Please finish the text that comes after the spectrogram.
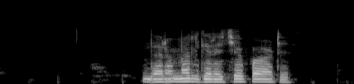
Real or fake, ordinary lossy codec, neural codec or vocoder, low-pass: fake; AAC, 32 kbps; vocoder, 44.1 kHz, 80 mel bands, Vocos; 5.4 kHz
